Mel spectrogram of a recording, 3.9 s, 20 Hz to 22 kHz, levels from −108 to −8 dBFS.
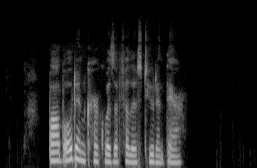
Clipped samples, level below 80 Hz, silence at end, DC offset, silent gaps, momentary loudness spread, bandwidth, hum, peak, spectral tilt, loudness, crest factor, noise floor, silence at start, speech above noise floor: under 0.1%; -74 dBFS; 1.15 s; under 0.1%; none; 9 LU; 10.5 kHz; none; -24 dBFS; -7 dB/octave; -40 LUFS; 18 dB; under -90 dBFS; 0.75 s; over 51 dB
